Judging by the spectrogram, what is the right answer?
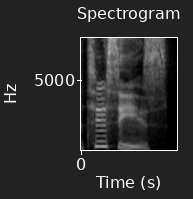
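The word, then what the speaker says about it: C.C.: CC, you mean 2C? Yes, you know it's spelled CC. The 2 C's.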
